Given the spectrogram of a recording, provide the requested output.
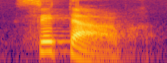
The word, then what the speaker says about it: cet arbre: So, you are adding a T to make it more pronounceable, cet arbre.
